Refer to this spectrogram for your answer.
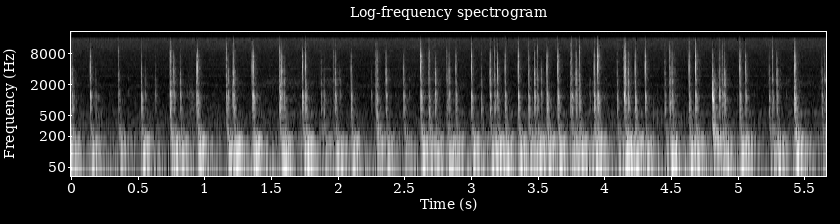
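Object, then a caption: Mechanical keyboard with plastic keycaps and metal rims. Fingertips rapidly tap the long spacebar and bottom-row keys of a typewriter-style mechanical keyboard with round plastic keycaps and metal rims. A fast, uneven stream of short clicky taps with low thocky bodies and brief bright clicks runs steadily throughout.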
